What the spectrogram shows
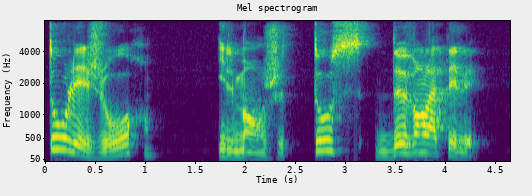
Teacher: En revanche, quand on dit « ils mangent tous devant la télé », le mot « tous » fait référence au sujet « il » qui est avant. Donc, on prononce le S.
